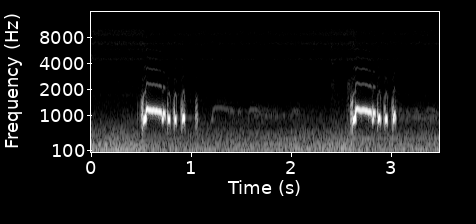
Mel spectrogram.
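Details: Wild zebra dove in an oil palm plantation, answering a decoy bird, gives two soft cooing phrases about two seconds apart, each a rising note then a quick stutter of short coos, over a faint low rumble.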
